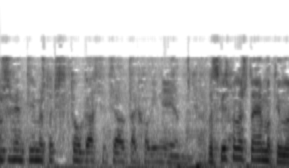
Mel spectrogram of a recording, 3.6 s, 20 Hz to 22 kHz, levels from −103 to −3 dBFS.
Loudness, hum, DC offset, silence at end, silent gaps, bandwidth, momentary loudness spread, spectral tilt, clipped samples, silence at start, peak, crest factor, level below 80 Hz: -21 LUFS; none; under 0.1%; 0 s; none; 6.6 kHz; 8 LU; -5.5 dB/octave; under 0.1%; 0 s; -6 dBFS; 14 dB; -30 dBFS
